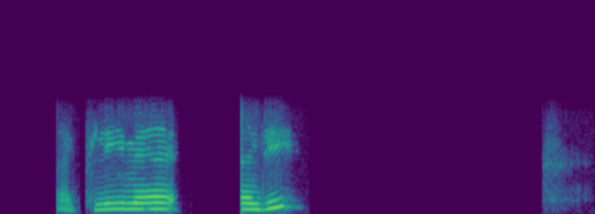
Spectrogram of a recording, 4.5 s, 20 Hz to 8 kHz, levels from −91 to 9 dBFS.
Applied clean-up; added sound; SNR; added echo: none; none; none; none.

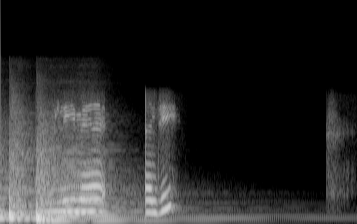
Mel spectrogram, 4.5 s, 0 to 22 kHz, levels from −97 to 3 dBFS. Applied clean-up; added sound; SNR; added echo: none; Drum; -3 dB; none.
